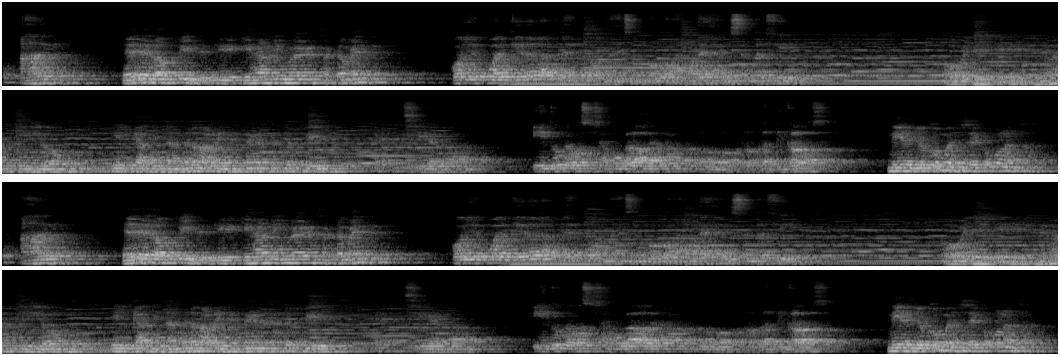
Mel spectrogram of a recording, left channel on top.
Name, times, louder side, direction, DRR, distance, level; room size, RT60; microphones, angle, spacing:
voice 1, 0.2-0.6 4.5-8.0 14.3-15.3 15.9-18.8, equal, 80° left, -6 dB, 1.5 m, -28 dB
voice 2, 1.2-3.8 9.4-11.4 11.6-13.9 19.4-20.8, equal, 30° right, -7 dB, 0.7 m, -24 dB
sound 1, 4.9-15.0, left 2 dB, 60° left, 0.8 m, -36 dB
4.9 x 2.1 x 3.8 m, 1.3 s
head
